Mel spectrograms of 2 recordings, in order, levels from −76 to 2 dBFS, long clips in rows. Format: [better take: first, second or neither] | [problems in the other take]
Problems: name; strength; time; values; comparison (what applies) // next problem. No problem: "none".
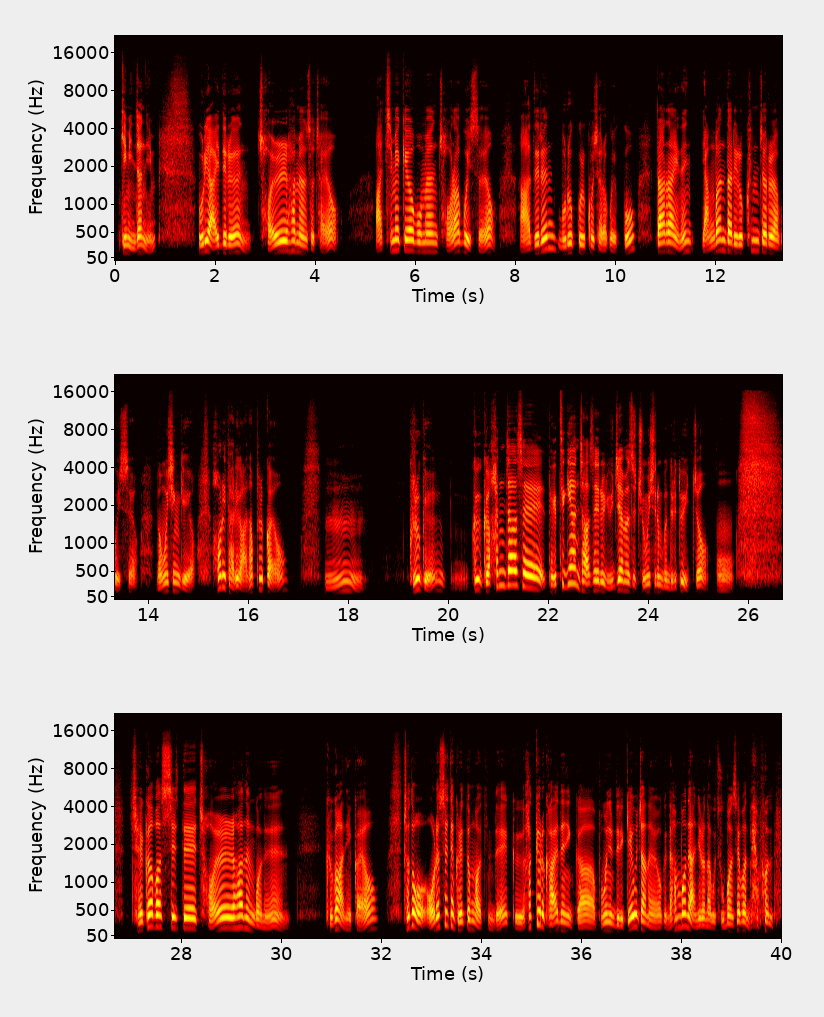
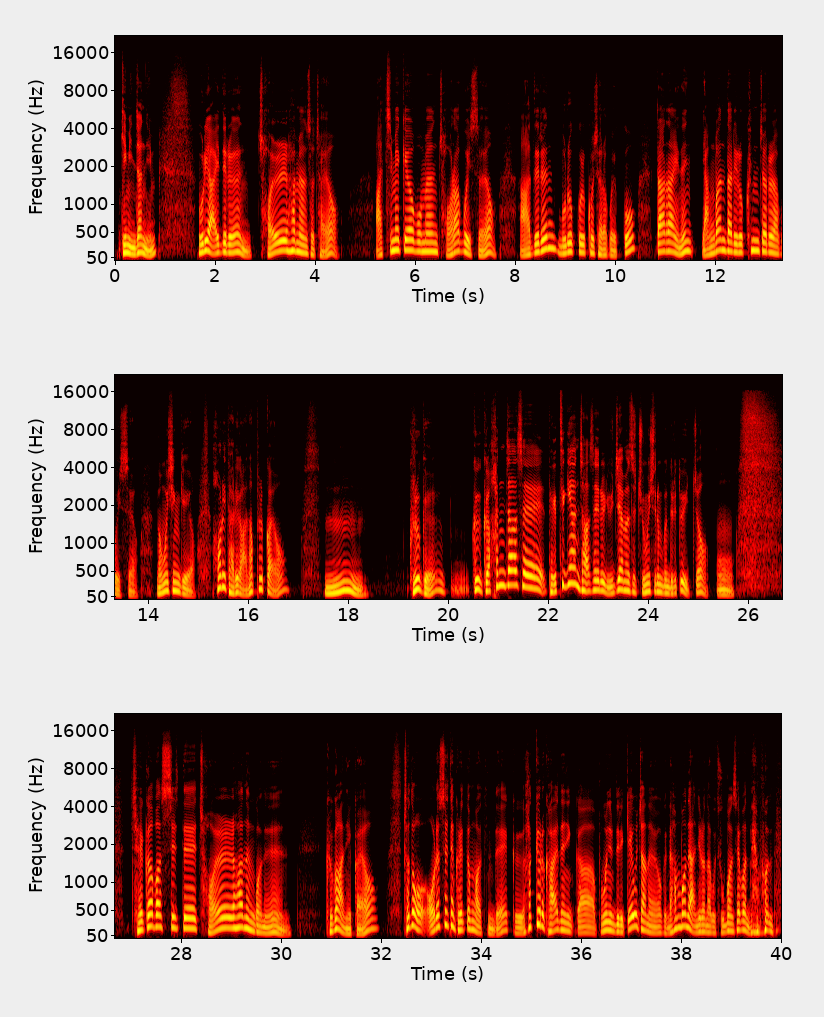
second | thin; very; fading below 350 Hz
